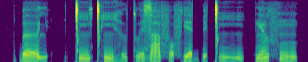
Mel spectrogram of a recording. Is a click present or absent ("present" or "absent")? present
